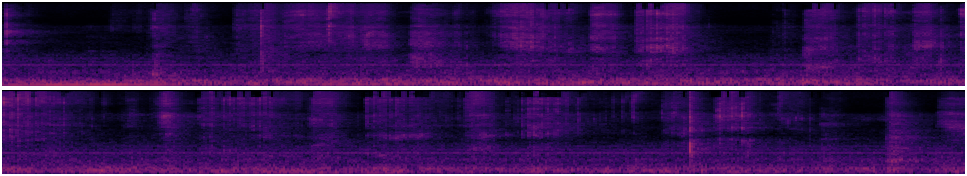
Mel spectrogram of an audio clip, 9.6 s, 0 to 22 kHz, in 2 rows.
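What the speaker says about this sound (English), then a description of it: "So I'd like you to cut 6 circles out." Scissors snipping steadily at a table, cutting six circles out of paper for a ladybug storytime craft; soft, close, continuous clipping and rustling with no talk.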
